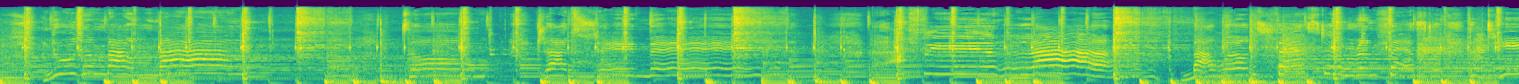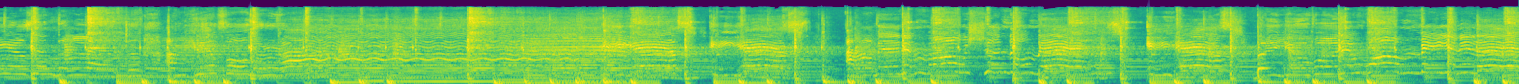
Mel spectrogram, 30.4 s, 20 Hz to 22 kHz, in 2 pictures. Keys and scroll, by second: 0.8 ctrl+z, 1.8 KP_Add, 4.5 c, 5.0 Escape, 6.2 KP_Add, 7.7 c, 8.0 Escape, 11.3 ctrl+Page_Down, 14.5 F4, 15.0 Escape, 27.6-30.3 typing.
